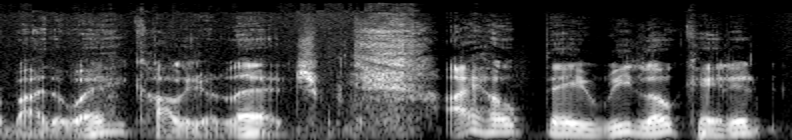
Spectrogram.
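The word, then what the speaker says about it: Collier: That's spelled C O L L I E R, by the way. Kier Ledge.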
